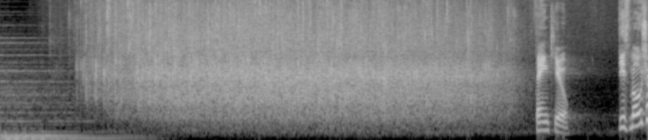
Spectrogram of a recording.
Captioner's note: applause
